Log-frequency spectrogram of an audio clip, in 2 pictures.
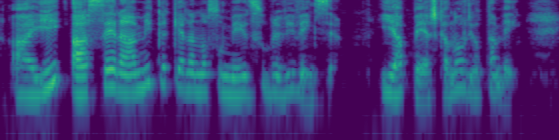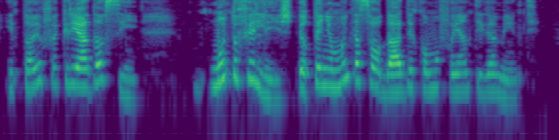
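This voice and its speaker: Her voice is fairly high, and her pitch swings very widely. The woman's loudness also shifts greatly, on a very clean recording with a silent background. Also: moderate pace. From Brazil, Cuiabá (Mato Grosso). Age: 70s. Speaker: traditional dance leader and folk healer. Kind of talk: interview.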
